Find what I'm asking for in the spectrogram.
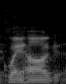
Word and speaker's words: Quahog: I said Quahog.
